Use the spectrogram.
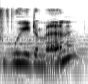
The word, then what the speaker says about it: Wiideman: Today we're talking with Weideman, CEO of Weideman Consulting, a search marketing consultancy.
